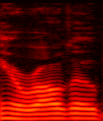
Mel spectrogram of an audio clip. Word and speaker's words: Geraldo: do more than half I say Geraldo because I'm pretty sure that is the canonical canonically right way to say it these are spikes Road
